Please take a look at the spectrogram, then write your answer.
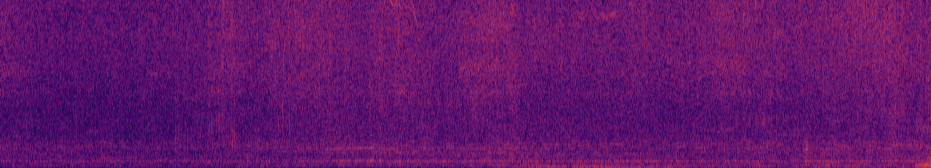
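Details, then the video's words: Honey bees of a drone-laying hive with laying workers, heard while its frames are inspected at the apiary: a steady, low humming buzz of many bees, swelling slightly midway, with faint handling noises. "Ruche bourdonneuse"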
